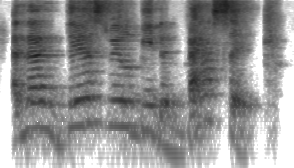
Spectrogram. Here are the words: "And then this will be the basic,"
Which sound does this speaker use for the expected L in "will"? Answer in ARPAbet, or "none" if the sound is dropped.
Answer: L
